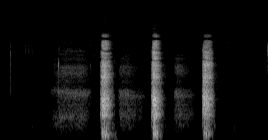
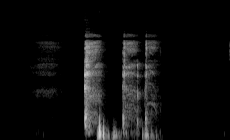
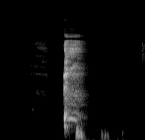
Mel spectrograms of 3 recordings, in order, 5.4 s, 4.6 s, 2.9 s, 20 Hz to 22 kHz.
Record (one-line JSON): {"exhalation_length": "5.4 s", "exhalation_amplitude": 22653, "exhalation_signal_mean_std_ratio": 0.26, "three_cough_length": "4.6 s", "three_cough_amplitude": 31657, "three_cough_signal_mean_std_ratio": 0.26, "cough_length": "2.9 s", "cough_amplitude": 22701, "cough_signal_mean_std_ratio": 0.25, "survey_phase": "beta (2021-08-13 to 2022-03-07)", "age": "18-44", "gender": "Female", "wearing_mask": "No", "symptom_cough_any": true, "symptom_runny_or_blocked_nose": true, "symptom_other": true, "smoker_status": "Never smoked", "respiratory_condition_asthma": true, "respiratory_condition_other": false, "recruitment_source": "Test and Trace", "submission_delay": "1 day", "covid_test_result": "Positive", "covid_test_method": "RT-qPCR", "covid_ct_value": 26.3, "covid_ct_gene": "ORF1ab gene", "covid_ct_mean": 27.5, "covid_viral_load": "940 copies/ml", "covid_viral_load_category": "Minimal viral load (< 10K copies/ml)"}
